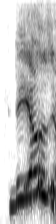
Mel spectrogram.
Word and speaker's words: D-O-G: If you say it quick, it's Diogi. Diogi.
